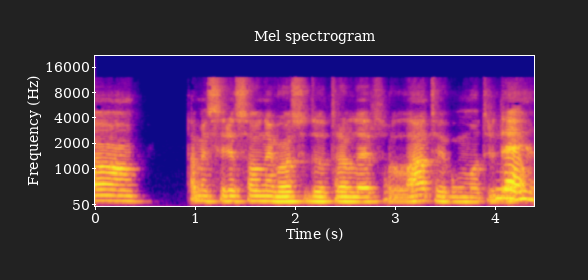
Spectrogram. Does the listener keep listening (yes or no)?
no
